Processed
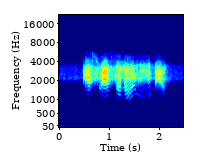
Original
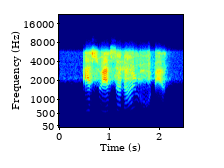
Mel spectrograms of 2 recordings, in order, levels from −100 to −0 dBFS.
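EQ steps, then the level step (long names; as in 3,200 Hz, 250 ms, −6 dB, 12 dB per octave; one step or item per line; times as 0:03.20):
Chebyshev band-pass filter 1,100–3,300 Hz, order 4
high-frequency loss of the air 250 metres
0.0 dB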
